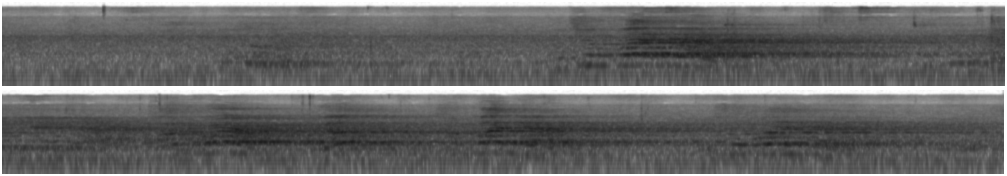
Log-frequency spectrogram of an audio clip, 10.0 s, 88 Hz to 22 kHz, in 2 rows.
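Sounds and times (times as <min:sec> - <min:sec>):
voices calling out in a gymnasium: 0:00.0 - 0:10.0.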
